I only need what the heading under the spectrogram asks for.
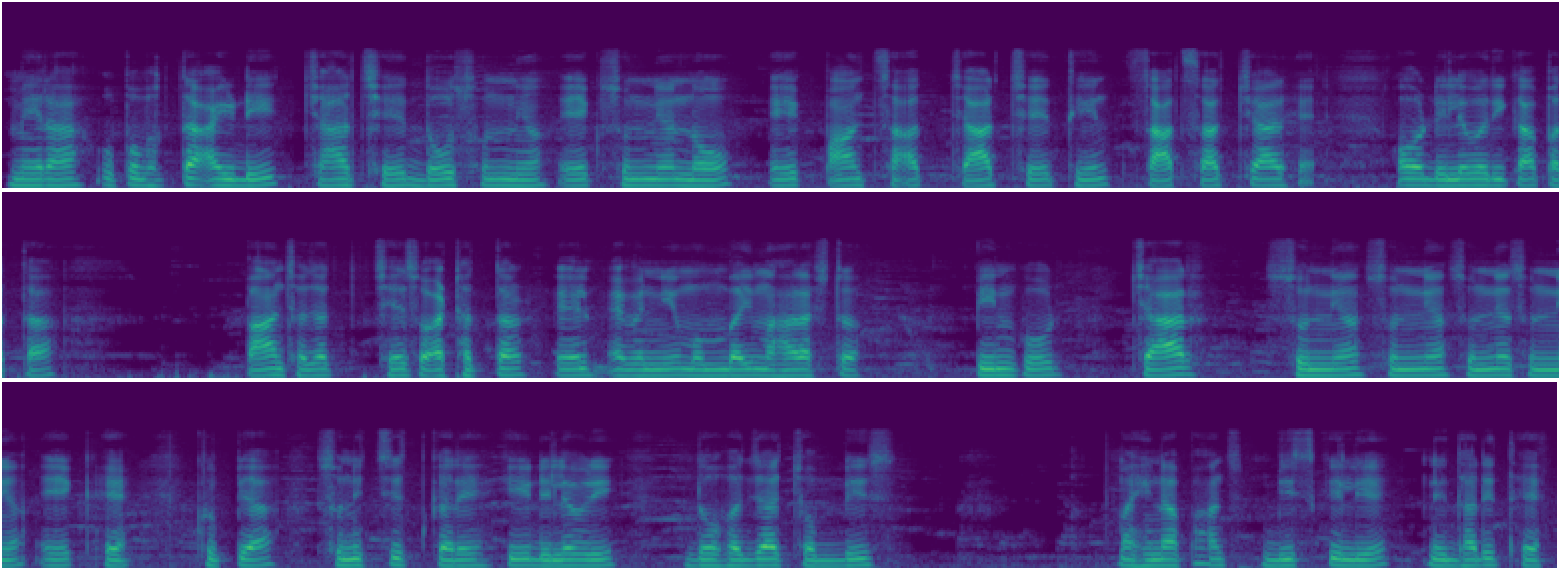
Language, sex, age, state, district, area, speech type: Hindi, male, 45-60, Madhya Pradesh, Chhindwara, rural, read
